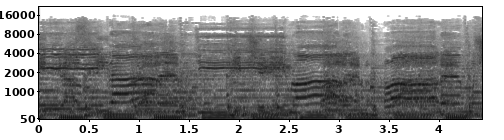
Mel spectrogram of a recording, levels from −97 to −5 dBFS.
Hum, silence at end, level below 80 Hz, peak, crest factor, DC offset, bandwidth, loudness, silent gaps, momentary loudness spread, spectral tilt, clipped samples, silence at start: none; 0 s; -26 dBFS; 0 dBFS; 14 dB; under 0.1%; 15.5 kHz; -13 LUFS; none; 3 LU; -4 dB/octave; under 0.1%; 0 s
